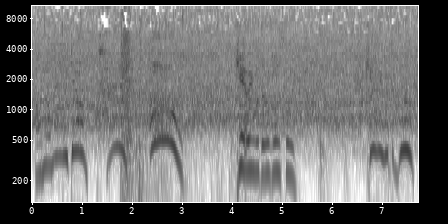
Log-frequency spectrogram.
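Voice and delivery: hammed-up panic calling for a ref; frantic commentator. Commentator screaming for a referee during the brawl.

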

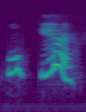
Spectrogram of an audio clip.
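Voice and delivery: ordinary delivery

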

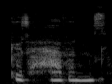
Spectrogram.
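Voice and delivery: soft unvoiced gasp of surprise; hushed. Lavender hushed in shock at Hortensia's tale. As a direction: breathe it out in shock. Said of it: "Lavender said".

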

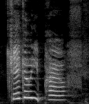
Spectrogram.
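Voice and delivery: very high, slow creature chirp; Jigglypuff. Acted. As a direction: squeak the name like a tiny pet. Creature says its name.

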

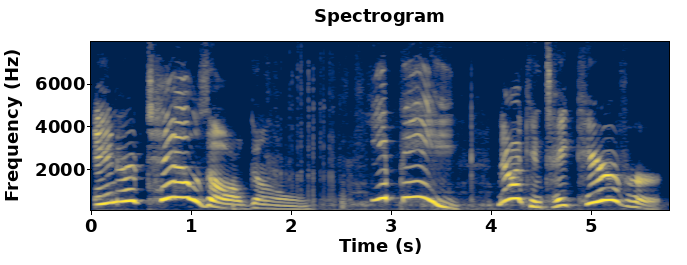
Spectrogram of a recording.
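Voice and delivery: high, loud celebrating youngster; overjoyed storybook cheer; excited cry. Acted. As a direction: squeal with delight, pitch soaring. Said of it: "cried Froggy".

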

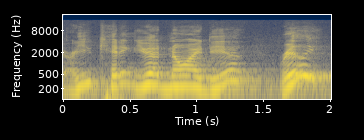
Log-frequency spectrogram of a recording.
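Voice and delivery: can't believe he didn't know; incredulous. Retold or imitated. Wife teasing husband over salon prices, incredulous.

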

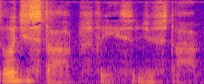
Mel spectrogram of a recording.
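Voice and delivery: a breathless whisper asking someone to stop; whispered plea. Real, not acted. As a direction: whisper it urgently to someone off-mic. Hushing someone mid-video.

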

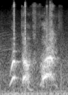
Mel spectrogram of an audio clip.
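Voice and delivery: loud, high-pitched outraged disbelief; startled yell. Real, not acted. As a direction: cry out in shock. Startled outburst during street fight.

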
